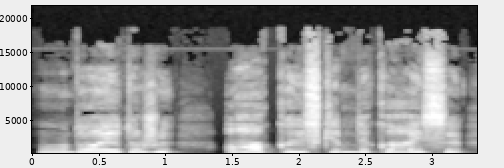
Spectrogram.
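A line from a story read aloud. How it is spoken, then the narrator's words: Joyful cry. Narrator (Russian): радостно вскрикнула госпожа Эрменрих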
